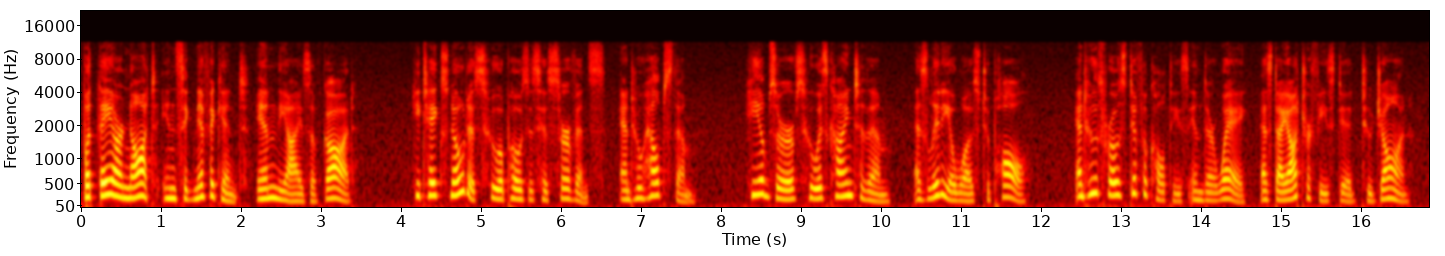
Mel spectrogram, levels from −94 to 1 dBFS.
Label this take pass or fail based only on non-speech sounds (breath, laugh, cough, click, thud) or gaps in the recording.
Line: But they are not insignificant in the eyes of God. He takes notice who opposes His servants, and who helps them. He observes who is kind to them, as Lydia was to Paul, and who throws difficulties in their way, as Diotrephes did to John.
pass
